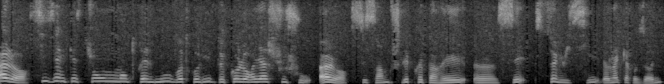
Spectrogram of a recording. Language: French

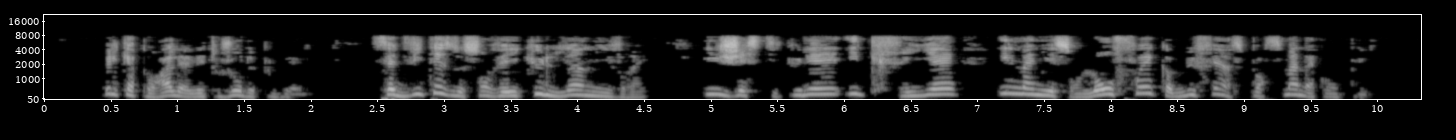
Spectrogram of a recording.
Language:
French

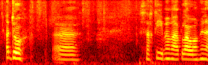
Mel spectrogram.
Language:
Welsh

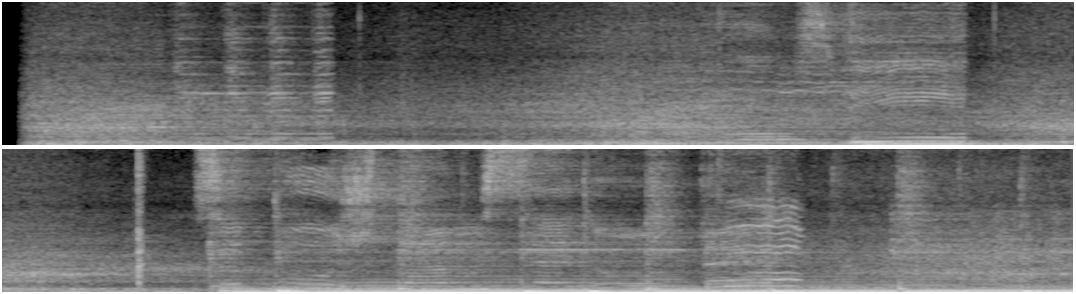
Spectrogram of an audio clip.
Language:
Bulgarian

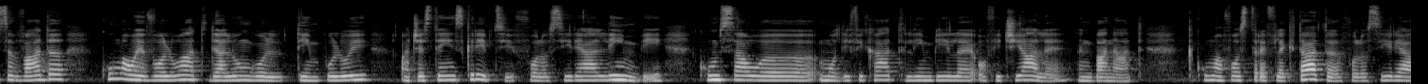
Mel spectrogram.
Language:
Romanian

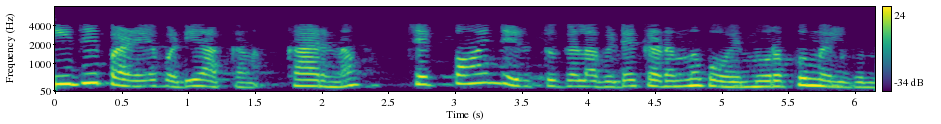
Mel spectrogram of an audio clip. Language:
Malayalam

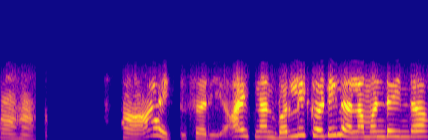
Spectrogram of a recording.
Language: Kannada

